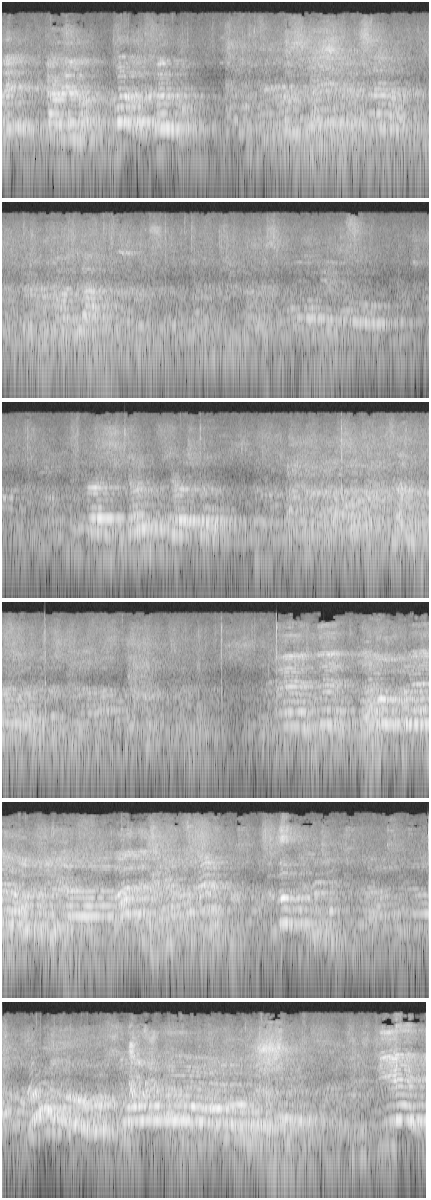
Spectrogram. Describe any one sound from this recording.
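A young girl speaks loudly and clearly in a large echoing hall.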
